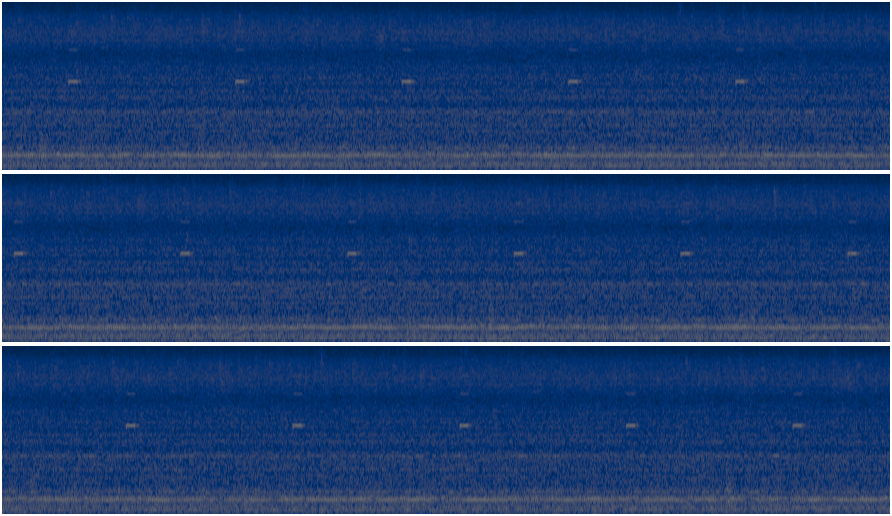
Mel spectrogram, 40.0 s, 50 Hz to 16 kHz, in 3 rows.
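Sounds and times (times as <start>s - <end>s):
carbon monoxide detector beeping: 3.5s - 3.7s, 8.5s - 8.7s.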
